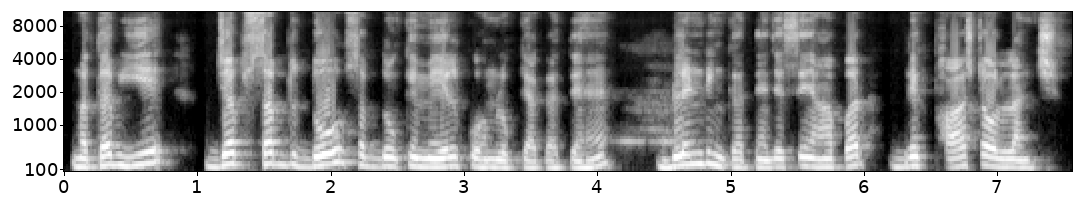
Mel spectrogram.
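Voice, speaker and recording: A teacher giving an online exam-prep lesson. They slowly read out quiz questions, then explain them, often asking the class a question and answering it themselves. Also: mid-range voice, a little mellow.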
